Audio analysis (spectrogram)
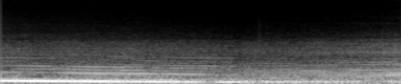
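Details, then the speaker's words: Nissan Altima under acceleration: pulls hard with rising revs then sags and stops pulling midway, revving very high with little progress; bogging under load, cause unclear. "I'm not even lying when it's like this thing has boost. It's like it blasts off and then it stops."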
